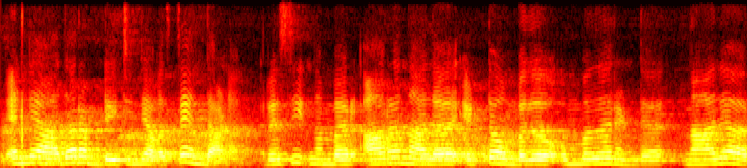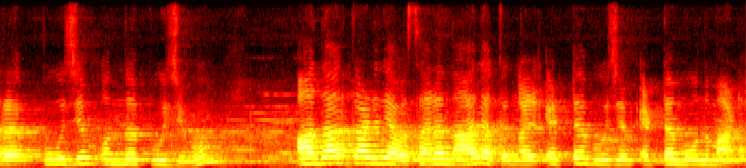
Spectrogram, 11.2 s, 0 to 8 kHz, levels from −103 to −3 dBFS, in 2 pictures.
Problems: background sounds at intervals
